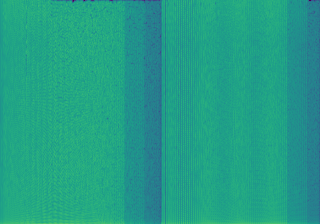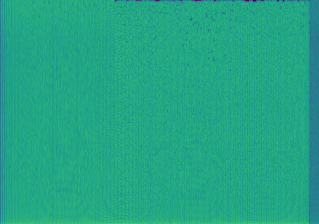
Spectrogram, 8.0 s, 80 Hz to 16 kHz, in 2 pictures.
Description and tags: Electronic bass created with the (D Beam)synth of the Roland SP-555.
